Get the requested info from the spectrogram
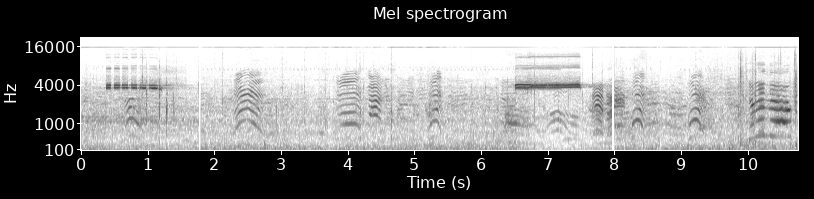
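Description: Two loud, steady, high-pitched whistle blasts of about a second each, one near the start and one about six and a half seconds in, typical of a referee's whistle at a football game. Between them, short high-pitched shouts from young voices.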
